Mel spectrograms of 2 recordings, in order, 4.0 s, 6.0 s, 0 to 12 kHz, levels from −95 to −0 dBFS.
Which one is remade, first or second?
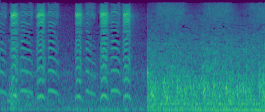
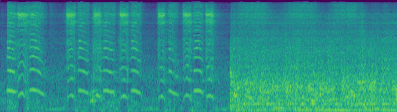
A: second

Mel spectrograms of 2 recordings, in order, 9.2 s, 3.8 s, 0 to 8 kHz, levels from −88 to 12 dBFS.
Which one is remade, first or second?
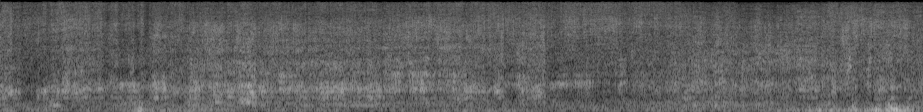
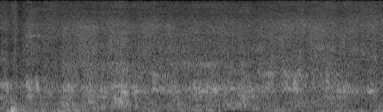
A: second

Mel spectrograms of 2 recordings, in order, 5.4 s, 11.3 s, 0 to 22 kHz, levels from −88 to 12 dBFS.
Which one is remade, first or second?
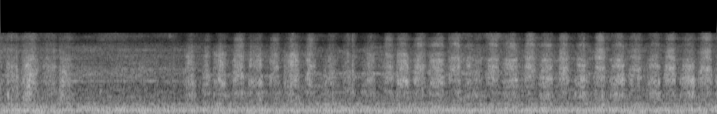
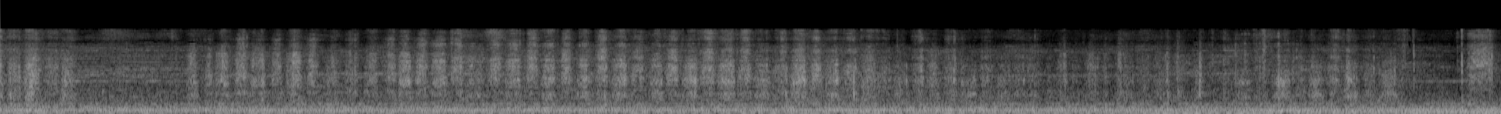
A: first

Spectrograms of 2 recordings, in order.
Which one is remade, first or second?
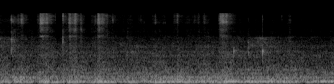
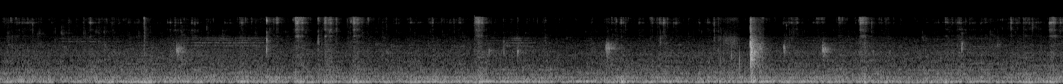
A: first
